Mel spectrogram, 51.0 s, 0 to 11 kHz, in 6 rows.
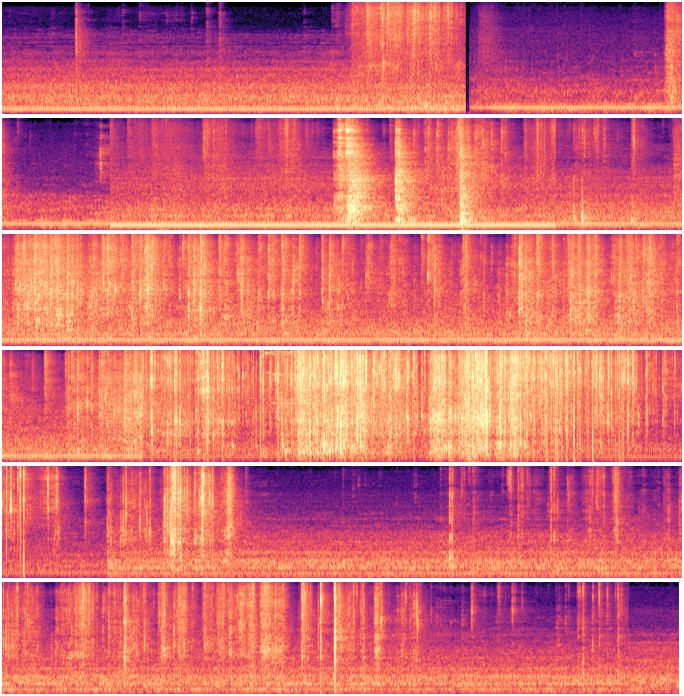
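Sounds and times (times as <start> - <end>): crinkling and rustling: 4.3 - 5.8, 13.7 - 37.0, 39.6 - 50.4.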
